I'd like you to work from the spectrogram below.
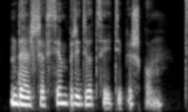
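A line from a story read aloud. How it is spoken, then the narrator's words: Quiet. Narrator (Russian): тихо сказал он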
